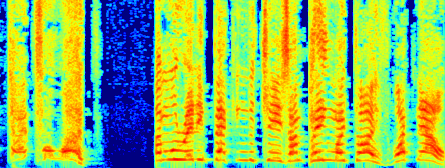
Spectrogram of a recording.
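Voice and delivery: high, startled, protesting; surprised protest. Retold or imitated. Startled reply to pastor's call.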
